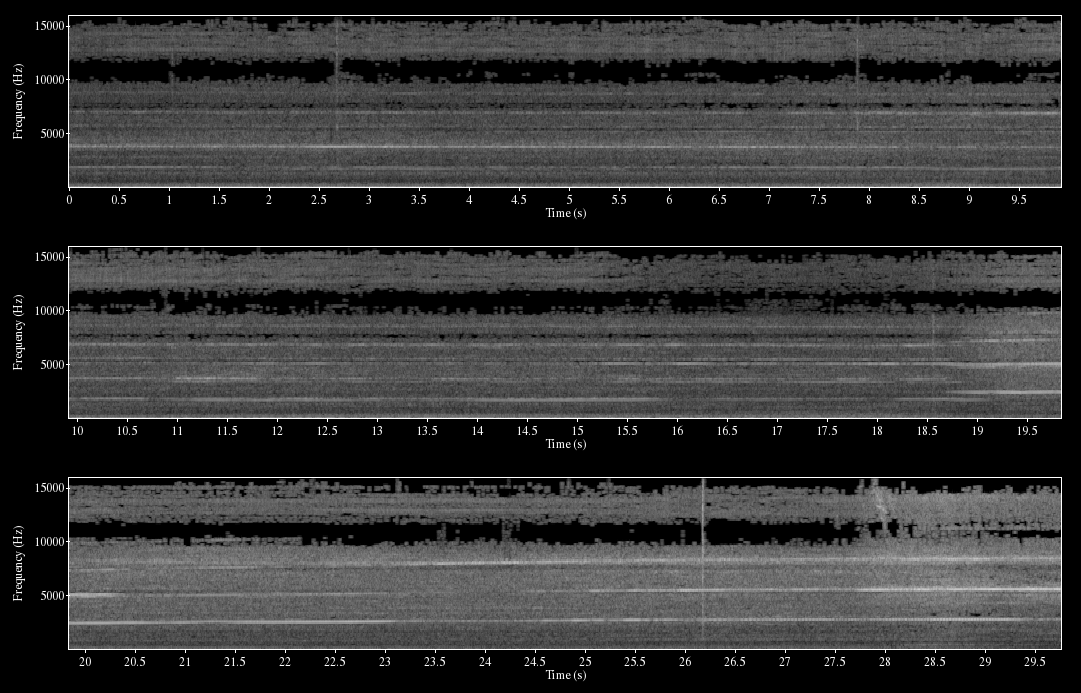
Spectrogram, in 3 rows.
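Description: Twin Turbomeca Marboré turbojets of a Morane-Saulnier MS.760 Paris, heard from inside the cockpit: a steady high whine over a heavy low rumble. About two-thirds of the way through, the rumble falls away, and the whine jumps higher and keeps rising slowly.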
